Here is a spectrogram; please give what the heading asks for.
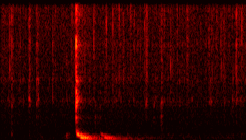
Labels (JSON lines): {"label": "anthrophony, bomb", "recorder": "HydroMoth"}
